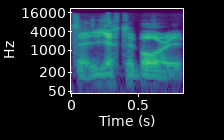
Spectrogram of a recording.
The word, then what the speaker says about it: Göteborg: It's we call it Göteborg, but I mean it's hard to say for other people.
